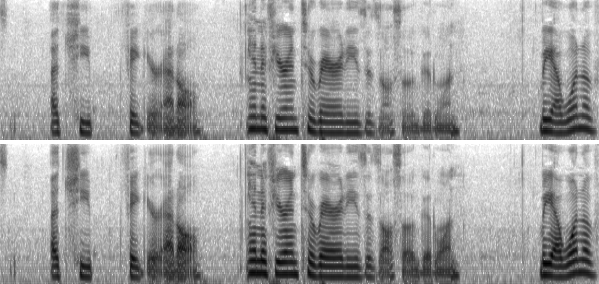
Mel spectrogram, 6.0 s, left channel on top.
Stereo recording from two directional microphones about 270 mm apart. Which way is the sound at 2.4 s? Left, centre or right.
Centre.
